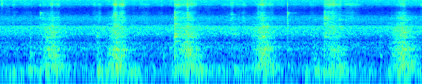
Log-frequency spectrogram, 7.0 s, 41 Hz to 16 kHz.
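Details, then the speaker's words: 2013 Honda Civic, under 90k miles: front hub spun by hand with wheel and caliper off gives a soft, gritty rubbing swelling about once a second; hum grew louder over months, rises with acceleration, persists in neutral; passenger side quiet, suspected worn wheel bearing. "definitely hear something but I'm still not sure, so I decided to compare it to the other side. The passenger side is quiet, so I think I've found the culprit."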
